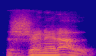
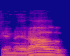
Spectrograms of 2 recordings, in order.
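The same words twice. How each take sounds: First: It uses the Judeo-Spanish pronunciation. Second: It uses the modern Spanish pronunciation. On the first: "in Judeo-Spanish, you would say" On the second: "in modern Spanish, you would say"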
